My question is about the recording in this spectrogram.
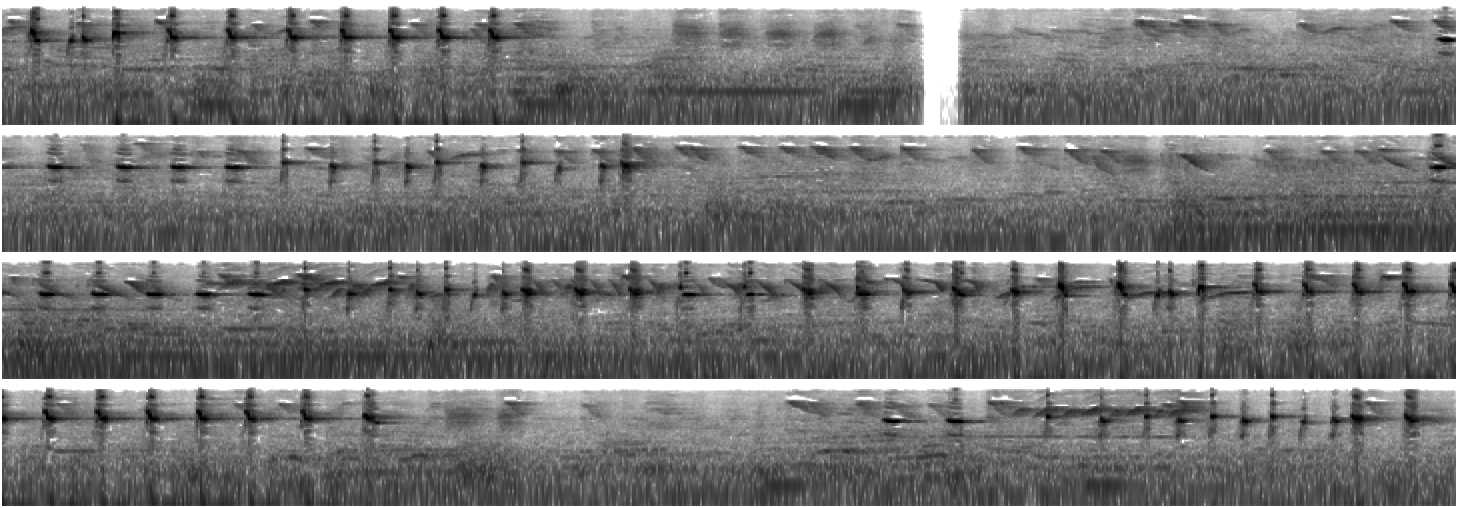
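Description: Black-headed bulbul (kutilang sutra) singing in full voice: runs of rapid, high repeated chirps, about four a second, in stretches of several seconds with short pauses between them.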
